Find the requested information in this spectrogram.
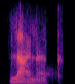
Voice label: "lilac", Indian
